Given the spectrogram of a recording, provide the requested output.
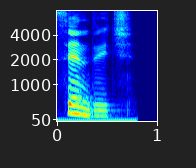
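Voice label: "sendviç", Azerbaijani; Orfoqrafiya Lüğəti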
